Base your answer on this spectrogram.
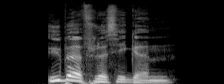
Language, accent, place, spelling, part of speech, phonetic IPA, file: German, Germany, Berlin, überflüssigem, adjective, [ˈyːbɐˌflʏsɪɡəm], De-überflüssigem.ogg
- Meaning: strong dative masculine/neuter singular of überflüssig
